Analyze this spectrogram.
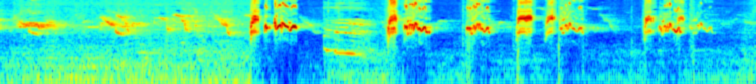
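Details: Sooty-headed bulbul in excited, rival-challenging song for luring wild bulbuls. Soft wavering whistles give way to a run of loud, clipped, chortling notes repeated roughly every half second.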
